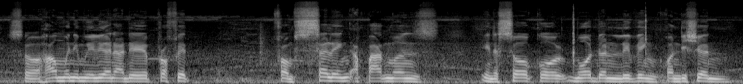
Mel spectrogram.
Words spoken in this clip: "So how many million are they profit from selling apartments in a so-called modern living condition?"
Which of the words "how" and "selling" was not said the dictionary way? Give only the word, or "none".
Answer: none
